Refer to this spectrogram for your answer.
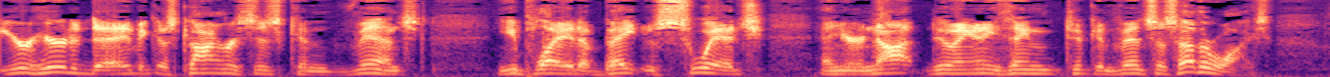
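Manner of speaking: plain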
